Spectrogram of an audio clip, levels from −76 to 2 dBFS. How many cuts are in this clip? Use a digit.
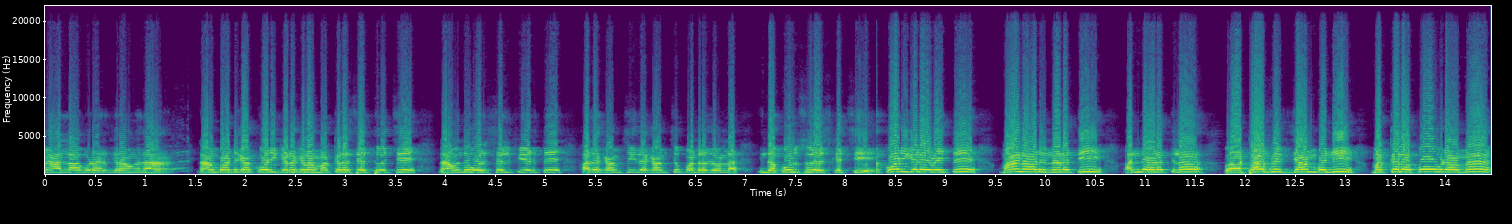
2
